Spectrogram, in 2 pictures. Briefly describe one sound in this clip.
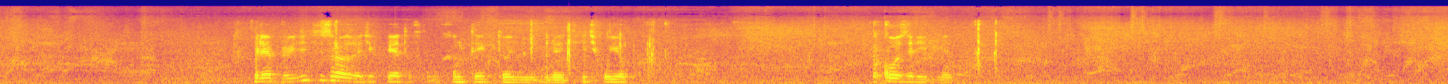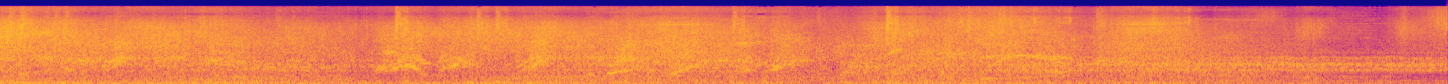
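Spells crackle and weapons clash in a fierce battle.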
